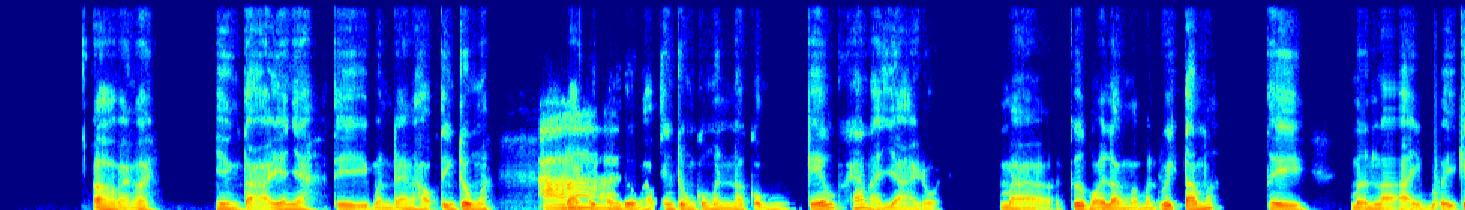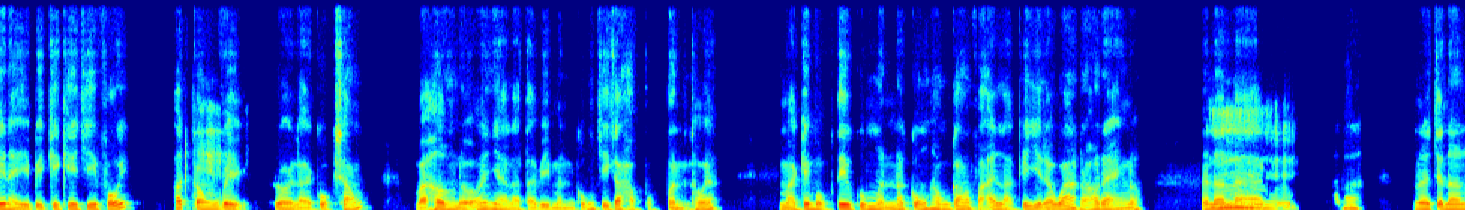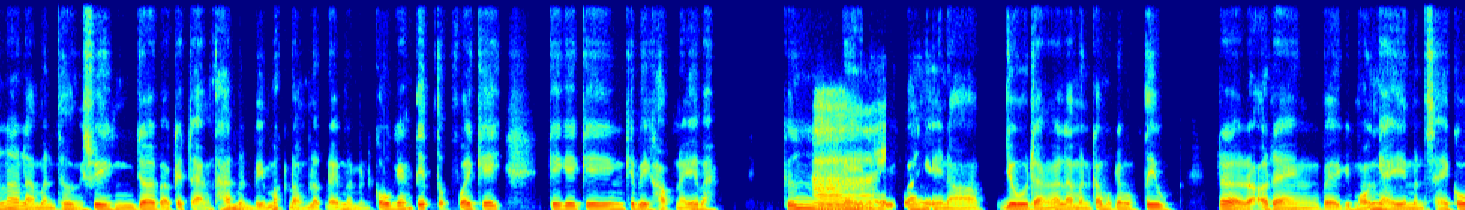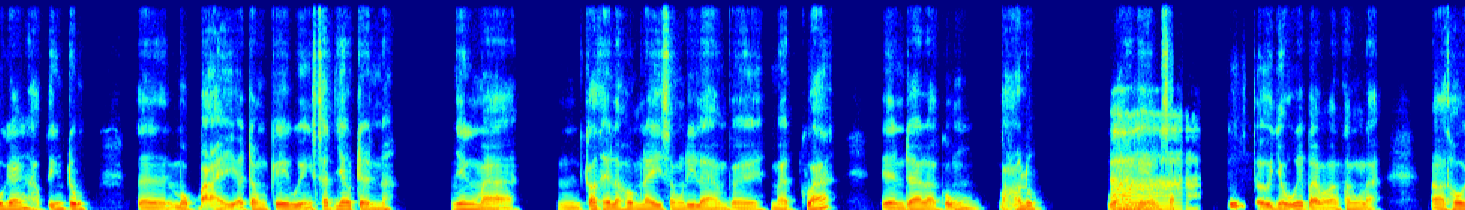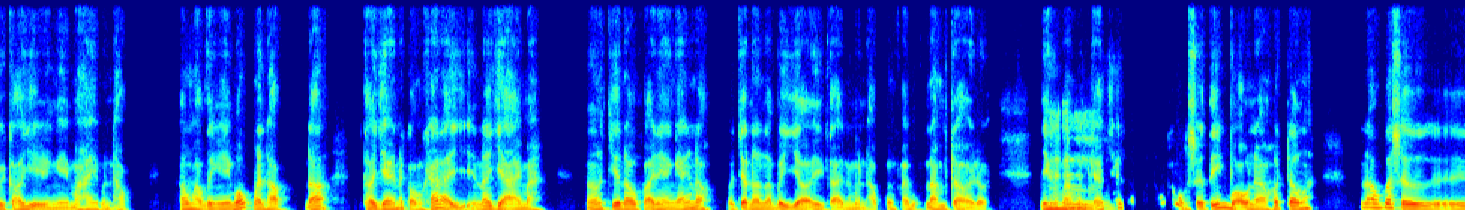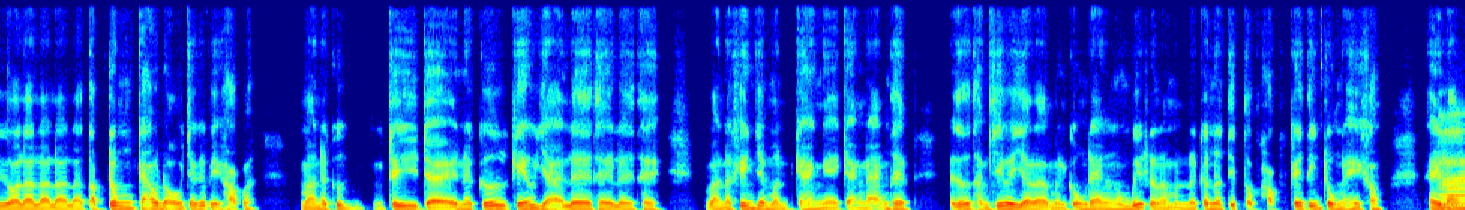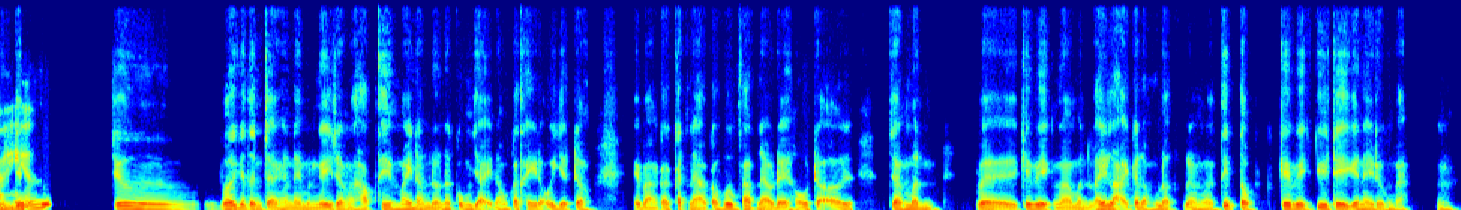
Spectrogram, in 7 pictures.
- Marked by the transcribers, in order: tapping; other background noise; unintelligible speech
- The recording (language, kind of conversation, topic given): Vietnamese, advice, Làm sao để lấy lại động lực khi cảm thấy bị đình trệ?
